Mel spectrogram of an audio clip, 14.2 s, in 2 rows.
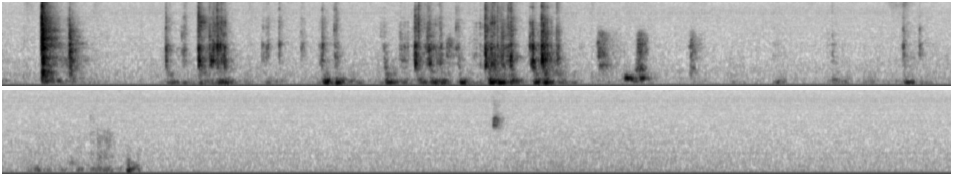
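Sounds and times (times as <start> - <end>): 
typing on a computer keyboard: 0.3 - 0.7, 1.2 - 4.7.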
